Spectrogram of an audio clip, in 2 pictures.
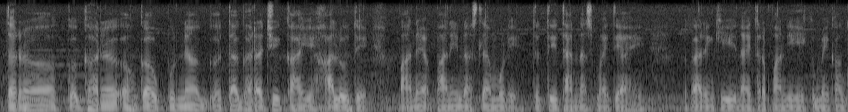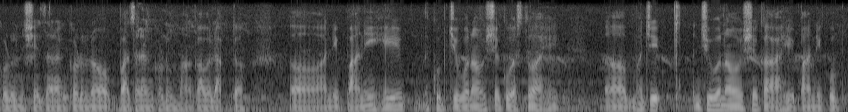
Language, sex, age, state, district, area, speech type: Marathi, male, 30-45, Maharashtra, Thane, urban, spontaneous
